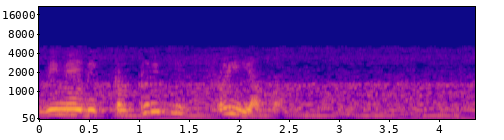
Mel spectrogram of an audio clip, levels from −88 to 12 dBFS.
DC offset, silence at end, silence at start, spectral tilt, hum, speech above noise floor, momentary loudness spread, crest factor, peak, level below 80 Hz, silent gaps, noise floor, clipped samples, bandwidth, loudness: under 0.1%; 0 s; 0 s; -11.5 dB/octave; none; 21 dB; 25 LU; 16 dB; -4 dBFS; -56 dBFS; none; -38 dBFS; under 0.1%; 4.7 kHz; -18 LUFS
